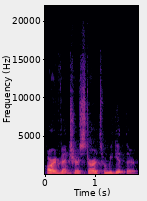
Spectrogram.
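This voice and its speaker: A man's voice: mid-range voice, sing-song, normal speed, voice pushed up, natural voice. A man voicing a confident, knowing male desert guide in a children's storybook read aloud. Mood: warning.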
